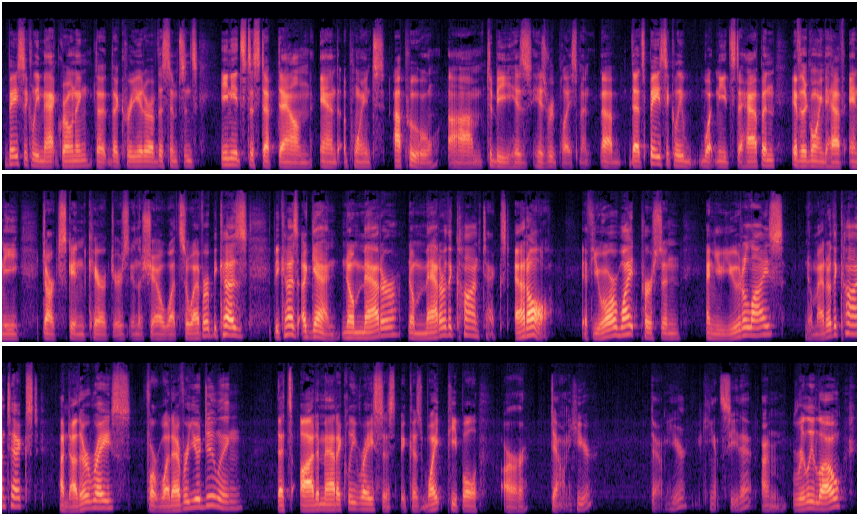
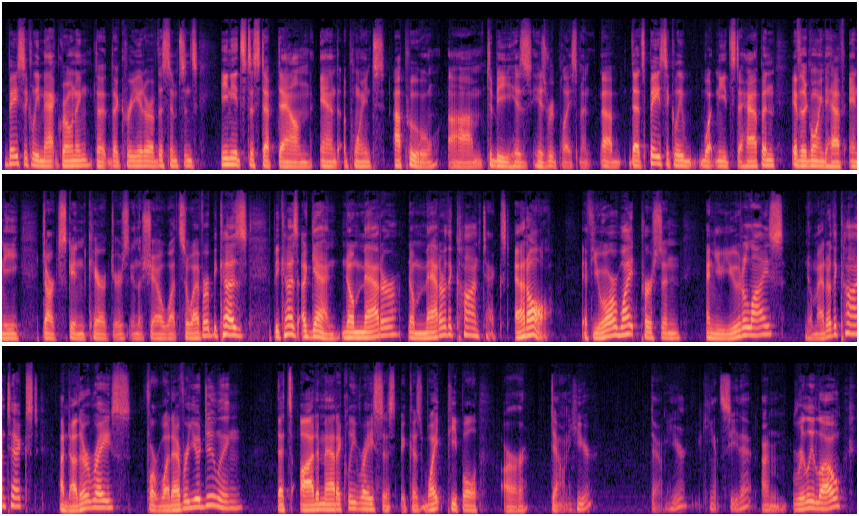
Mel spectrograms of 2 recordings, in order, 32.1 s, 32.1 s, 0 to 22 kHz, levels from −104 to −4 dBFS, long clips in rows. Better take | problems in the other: second | thin; very; fading below 600 Hz

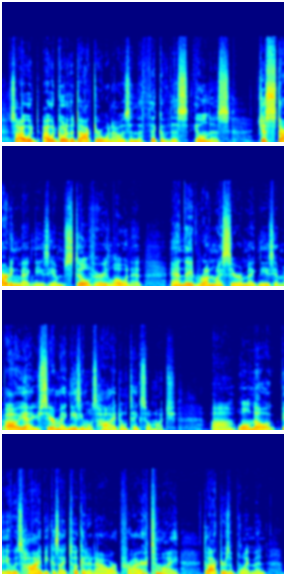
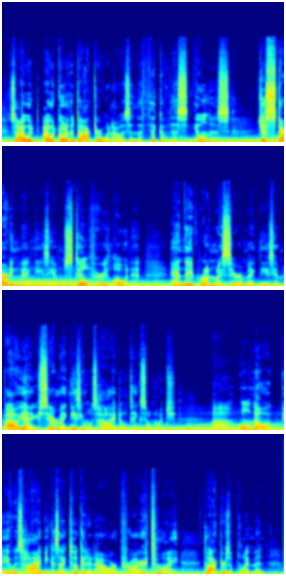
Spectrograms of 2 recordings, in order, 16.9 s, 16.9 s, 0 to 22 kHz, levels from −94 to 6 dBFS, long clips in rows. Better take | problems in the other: first | low rumble; noticeable; throughout; 15 dB below the speech

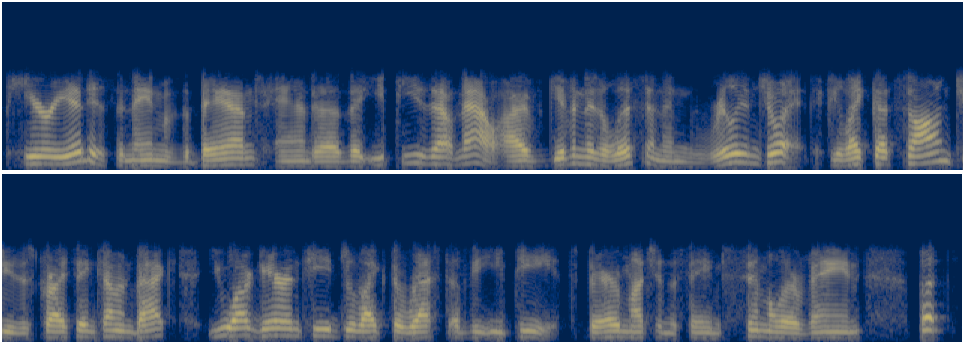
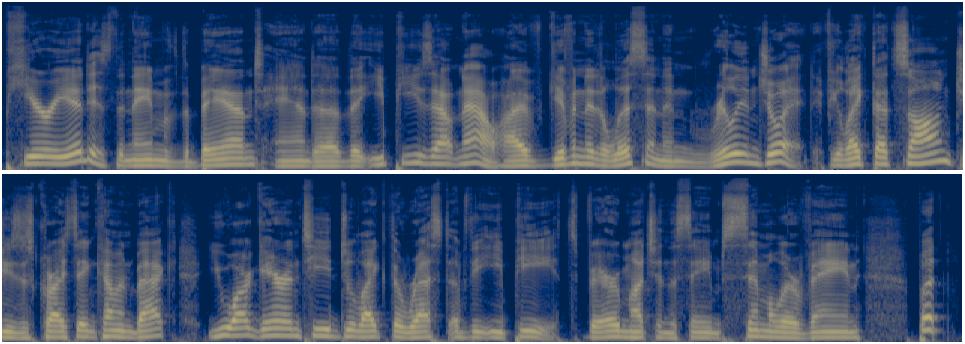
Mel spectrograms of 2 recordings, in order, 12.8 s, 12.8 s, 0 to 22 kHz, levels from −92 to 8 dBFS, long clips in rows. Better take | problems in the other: second | phone-call audio; poor line

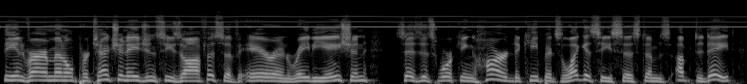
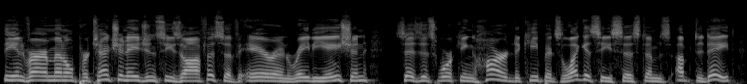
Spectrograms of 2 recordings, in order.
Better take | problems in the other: second | high-pitched whine; loud; throughout; 6 kHz, 8 dB below the speech

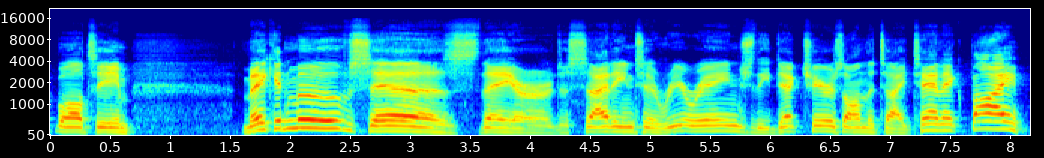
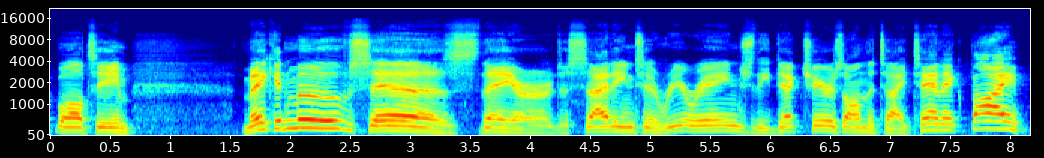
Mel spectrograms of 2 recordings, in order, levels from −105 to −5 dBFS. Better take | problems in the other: neither | none

